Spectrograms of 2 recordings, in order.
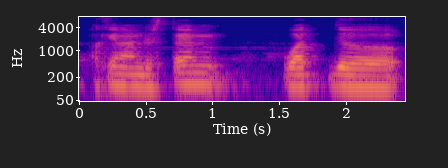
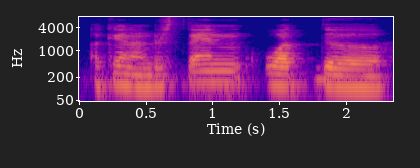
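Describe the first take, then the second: No difference in how they are said.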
